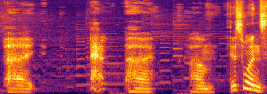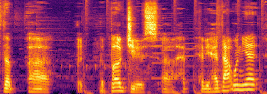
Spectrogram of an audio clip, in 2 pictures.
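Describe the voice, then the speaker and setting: A man's voice: mid-range voice, sing-song, takes it slowly, soft background music. A man voicing a nervous but generous hoarder in a tabletop game, muttering and stammering hesitantly. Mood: anxious, hesitant. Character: nervous, generous hoarder anxiously rationing his sodas.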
